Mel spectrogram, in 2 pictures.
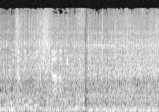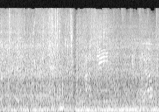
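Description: Engine of a rigid-hull inflatable boat running steadily at low revs while the boat lies stopped in open sea, with wind and water noise over it.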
